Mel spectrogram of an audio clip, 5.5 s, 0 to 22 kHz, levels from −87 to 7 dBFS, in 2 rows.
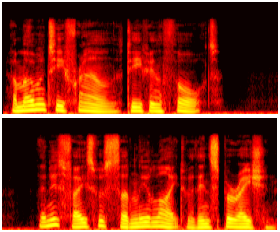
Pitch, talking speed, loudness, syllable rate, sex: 130 Hz, 165 wpm, -18 LUFS, 5.3 syllables/s, male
